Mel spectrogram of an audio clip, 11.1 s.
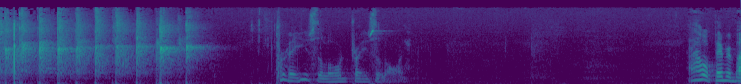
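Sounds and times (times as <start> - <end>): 
audience clapping in rhythm: 0.0 - 3.3
speech: 4.2 - 6.1, 10.4 - 11.1.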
